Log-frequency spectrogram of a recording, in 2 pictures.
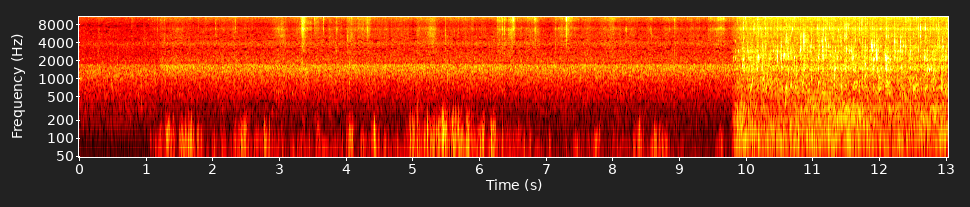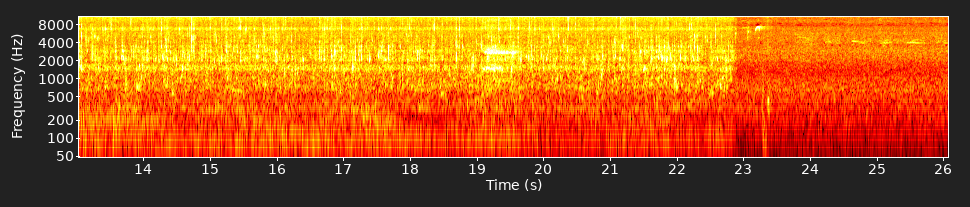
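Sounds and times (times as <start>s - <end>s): brook trickling and splashing: 9.8s - 22.9s.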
